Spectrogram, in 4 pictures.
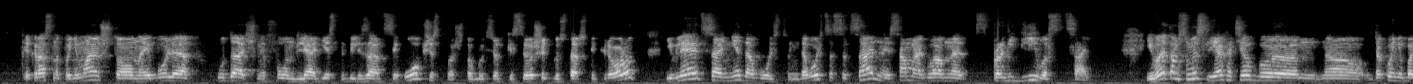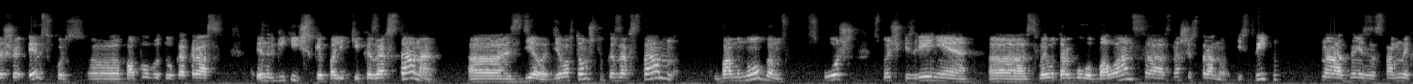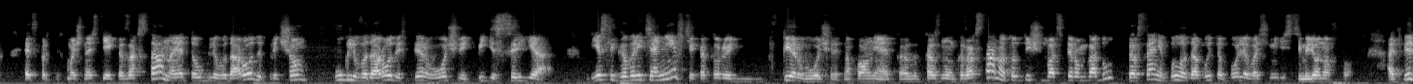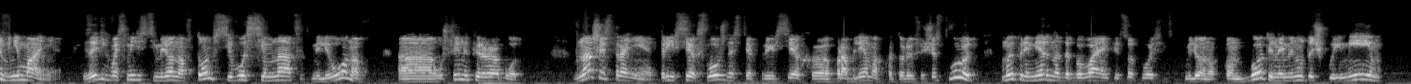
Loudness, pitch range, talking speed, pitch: -18 LUFS, 145-210 Hz, 145 wpm, 165 Hz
